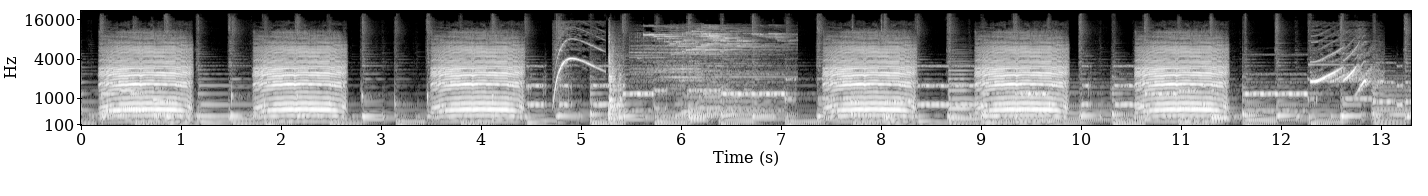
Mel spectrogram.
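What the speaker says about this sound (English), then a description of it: "Goat." Goat bleating in a series of strong, quavering calls with regular pauses, loud and close, interrupted midway by a boing effect and a burst of jingling noise.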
